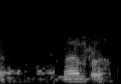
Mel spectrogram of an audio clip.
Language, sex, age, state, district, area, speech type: Assamese, male, 30-45, Assam, Lakhimpur, rural, conversation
